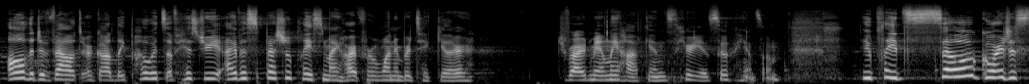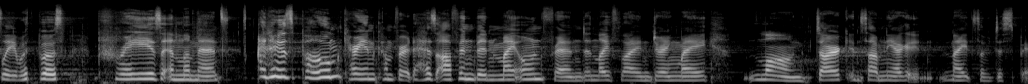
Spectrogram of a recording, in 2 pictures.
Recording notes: from a Portland Arts & Lectures event in early 2023 at the Arlene Schnitzer Concert Hall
